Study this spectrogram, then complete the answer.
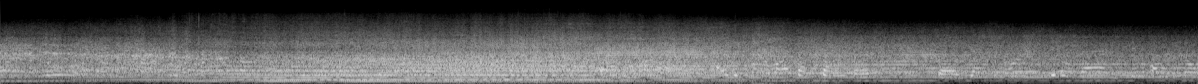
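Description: Race cars battle closely on track at Cadwell Park in a 750 Motor Club race, engines screaming loudly and shifting pitch as they pass, with a commentator talking over the noise.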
